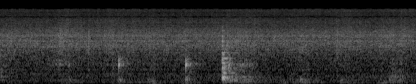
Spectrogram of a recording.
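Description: A spoon stirring food in a pan over steady high-pitched sizzling, with a few sharp scrapes and knocks standing out, no one talking.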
